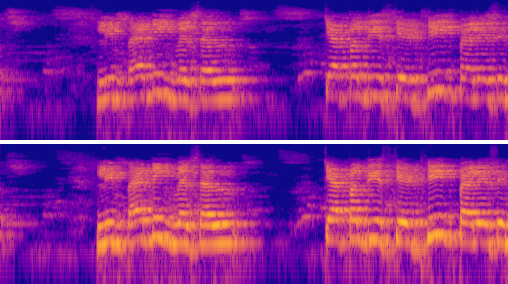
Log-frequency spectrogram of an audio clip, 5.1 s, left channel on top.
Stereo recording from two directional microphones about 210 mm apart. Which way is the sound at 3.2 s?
50° right (ahead or behind).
